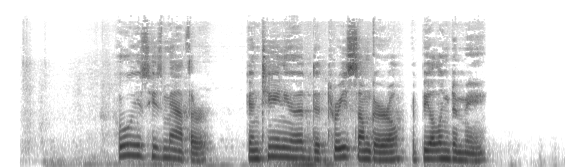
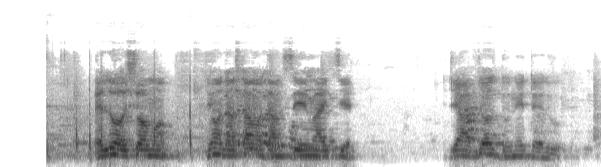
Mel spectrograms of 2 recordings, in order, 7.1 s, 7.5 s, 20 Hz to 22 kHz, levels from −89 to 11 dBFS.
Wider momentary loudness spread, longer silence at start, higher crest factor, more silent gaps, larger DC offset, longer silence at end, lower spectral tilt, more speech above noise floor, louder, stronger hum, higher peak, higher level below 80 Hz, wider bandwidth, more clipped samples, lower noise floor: second, 9 LU vs 17 LU; first, 1.5 s vs 0.6 s; about the same, 16 dB vs 16 dB; neither; neither; first, 1 s vs 0.05 s; about the same, -5.5 dB/octave vs -5 dB/octave; about the same, 46 dB vs 49 dB; about the same, -16 LUFS vs -17 LUFS; neither; about the same, -2 dBFS vs -2 dBFS; first, -38 dBFS vs -62 dBFS; first, 14.5 kHz vs 7.8 kHz; neither; about the same, -62 dBFS vs -65 dBFS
